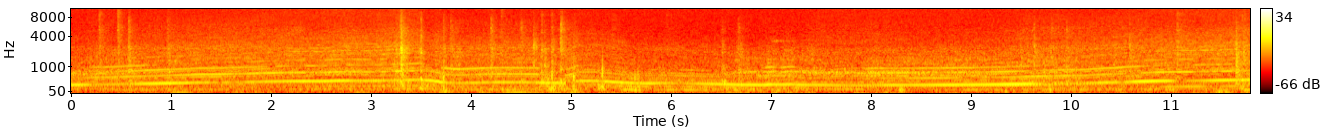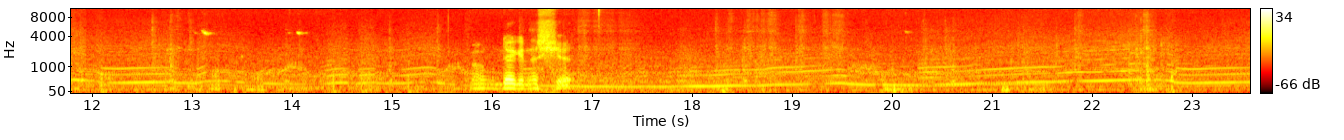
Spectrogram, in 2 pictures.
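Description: A car engine roars steadily, its pitch rising and falling as the driver shifts gears.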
